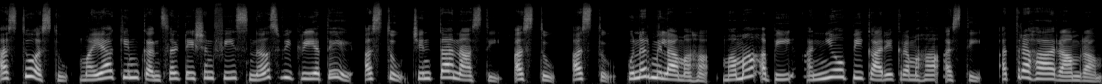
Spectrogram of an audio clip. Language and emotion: Sanskrit, neutral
